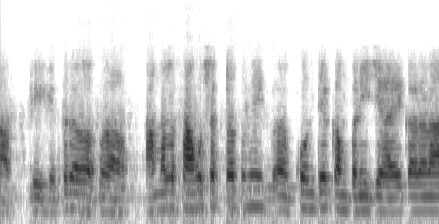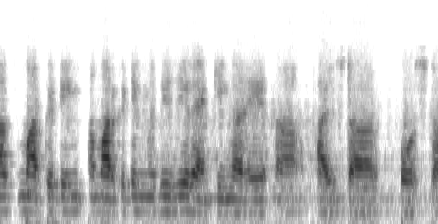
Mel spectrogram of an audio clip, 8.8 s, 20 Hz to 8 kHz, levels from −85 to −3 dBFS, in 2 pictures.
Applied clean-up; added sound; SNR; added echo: neural separator model SepFormer DNS4.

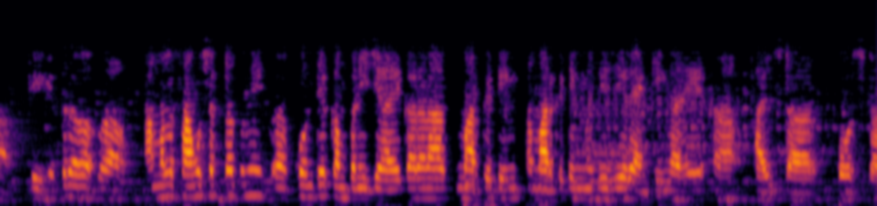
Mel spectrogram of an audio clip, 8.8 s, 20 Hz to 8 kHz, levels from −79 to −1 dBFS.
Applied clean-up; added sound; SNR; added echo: classical method WPE with log-MMSE.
